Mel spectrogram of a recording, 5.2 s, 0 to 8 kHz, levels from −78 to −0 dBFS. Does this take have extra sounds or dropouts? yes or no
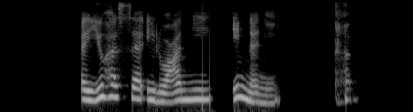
yes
